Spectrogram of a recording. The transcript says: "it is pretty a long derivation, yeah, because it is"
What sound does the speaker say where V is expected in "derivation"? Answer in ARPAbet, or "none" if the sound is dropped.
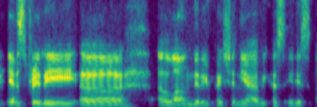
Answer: F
